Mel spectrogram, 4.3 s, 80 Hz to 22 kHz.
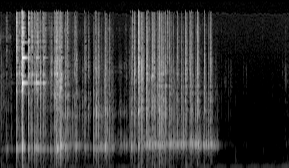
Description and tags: Ice Into Martini Shaker FF290
Slowly dropping ice into martini shaker, ice hitting metal, ice cubes hitting one by one
dropping, ice, martini, shake, Slowly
